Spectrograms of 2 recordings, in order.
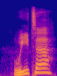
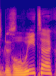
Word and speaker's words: Weta: It's pronounced Weta. – Weta? – Weta. – Okay, my bad. Specifically, it's Weta crickets. – No, you're correct. I just the New Zealand accent.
